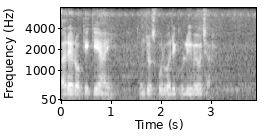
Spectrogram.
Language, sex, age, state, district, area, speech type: Sindhi, male, 18-30, Gujarat, Kutch, urban, read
